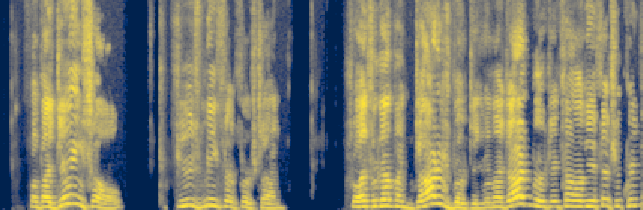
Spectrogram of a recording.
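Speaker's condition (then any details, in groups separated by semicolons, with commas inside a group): Parkinson's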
